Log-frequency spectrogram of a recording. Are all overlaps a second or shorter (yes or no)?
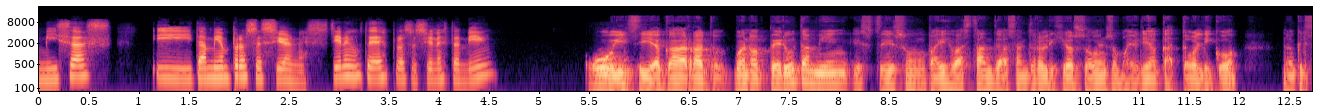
yes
